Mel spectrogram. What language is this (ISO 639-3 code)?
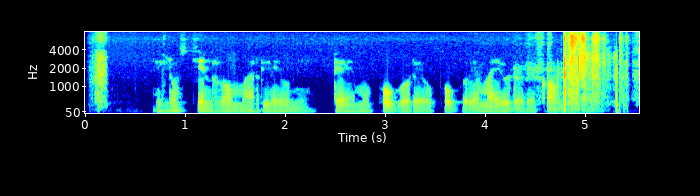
luo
